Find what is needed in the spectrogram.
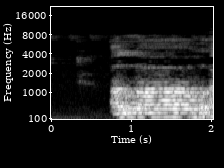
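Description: A man chanting an Arabic prayer phrase aloud in a long, level-pitched voice, starting after a short pause about two-thirds of a second in.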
